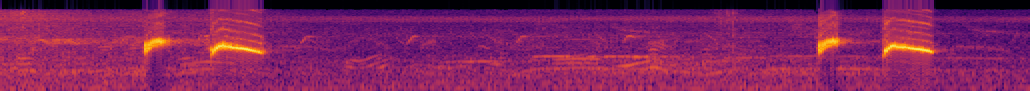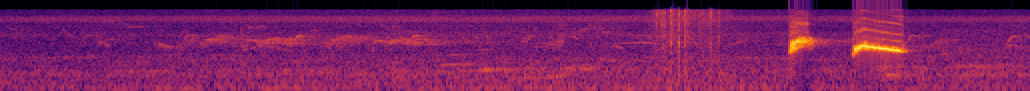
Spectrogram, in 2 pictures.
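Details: Female bird in a cage repeating a short two-note whistle, a brief upslurred note then a falling one, three times at irregular intervals, with faint background twittering and a low hiss.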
